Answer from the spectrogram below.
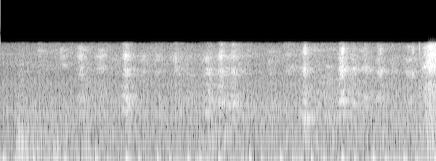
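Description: Goats and lambs bleat several times in quick, overlapping calls, set against a dense, rumbling background noise, with the bleats moderately loud and somewhat muffled.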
